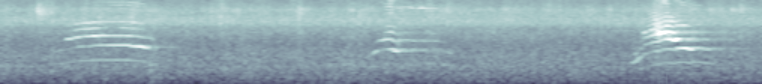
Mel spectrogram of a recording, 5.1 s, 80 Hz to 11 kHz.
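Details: Kittens climbing mosquito nets, Galati, Romania, June 2012; three thin, quiet mews, the first drawn out and level, the second short, the last rising and louder, against a constant hissing background.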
